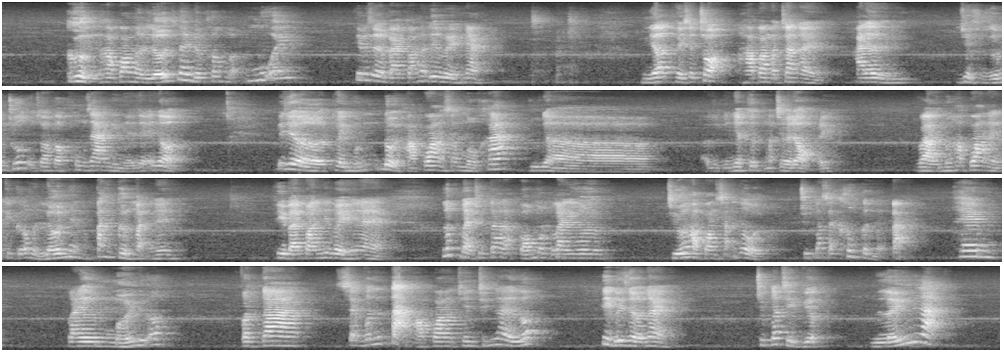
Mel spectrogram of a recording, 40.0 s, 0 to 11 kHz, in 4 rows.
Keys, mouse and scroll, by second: 8.0 shift+click, 9.7 click, 12.1 click.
